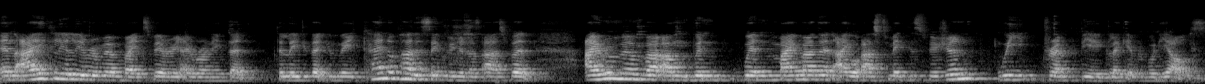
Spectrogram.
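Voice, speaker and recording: A woman with a medium-pitched voice talks at a fairly quick pace with hardly any pauses, against noticeable background noise and audible room echo. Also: ordinary pitch variation. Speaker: student and speaker. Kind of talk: speech. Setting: stage with audience. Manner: fast.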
